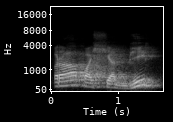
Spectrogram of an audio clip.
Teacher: ভীর মহাপ্রাণ উচ্চারণ করতে হবে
